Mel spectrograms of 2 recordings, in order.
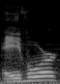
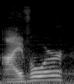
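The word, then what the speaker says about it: Eivor: guyvore except now i i understand that it's pronounced avor not ivor um and so guyboard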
